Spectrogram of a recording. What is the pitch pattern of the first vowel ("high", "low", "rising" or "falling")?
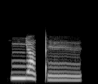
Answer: falling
